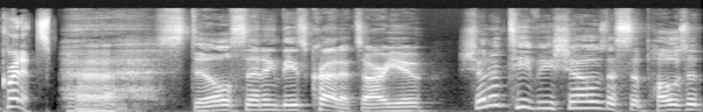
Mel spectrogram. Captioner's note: sigh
